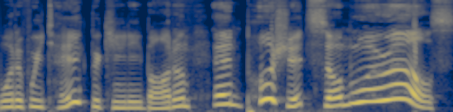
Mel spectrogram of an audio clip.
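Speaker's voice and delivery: very loud, high, swooping, sing-song cartoon voice. Showing off the impression they like doing, Patrick impression. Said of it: "I do like my Patrick though".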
